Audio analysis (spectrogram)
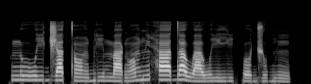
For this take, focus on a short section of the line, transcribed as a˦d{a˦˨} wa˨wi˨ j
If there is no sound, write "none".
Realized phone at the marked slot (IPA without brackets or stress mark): a˦˨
